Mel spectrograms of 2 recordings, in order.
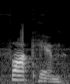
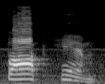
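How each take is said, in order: First: Said in the usual way. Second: Louder repeat. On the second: Real, not acted. Cursing the dead shooter.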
